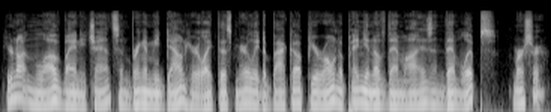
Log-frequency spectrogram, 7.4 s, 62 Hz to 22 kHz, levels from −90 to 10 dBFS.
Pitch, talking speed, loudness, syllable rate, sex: 90 Hz, 230 wpm, -18 LUFS, 5.4 syllables/s, male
